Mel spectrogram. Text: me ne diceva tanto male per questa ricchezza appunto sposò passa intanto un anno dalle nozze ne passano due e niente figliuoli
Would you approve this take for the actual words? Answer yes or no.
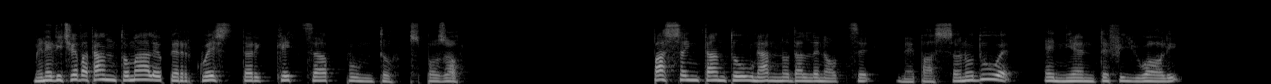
yes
